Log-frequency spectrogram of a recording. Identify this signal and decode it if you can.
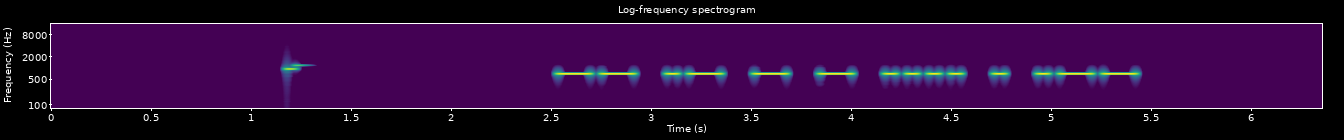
Morse code, heard as a keyed tone, about 22 wpm, 700 Hz. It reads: MATTHEW
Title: USA Common Names - 22wpm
